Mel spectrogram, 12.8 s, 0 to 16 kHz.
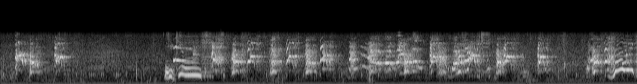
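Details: Three 4-month-old male Weimaraner puppies playing together, yipping, whining and barking in quick, high-pitched bursts.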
